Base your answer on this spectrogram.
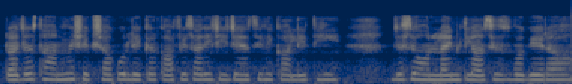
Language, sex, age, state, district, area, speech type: Hindi, female, 45-60, Rajasthan, Jaipur, urban, spontaneous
